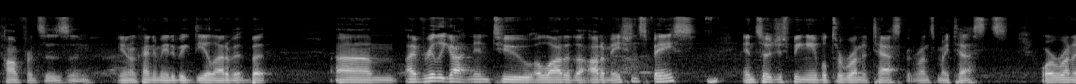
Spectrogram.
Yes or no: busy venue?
yes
